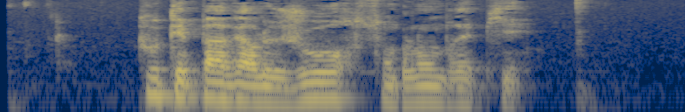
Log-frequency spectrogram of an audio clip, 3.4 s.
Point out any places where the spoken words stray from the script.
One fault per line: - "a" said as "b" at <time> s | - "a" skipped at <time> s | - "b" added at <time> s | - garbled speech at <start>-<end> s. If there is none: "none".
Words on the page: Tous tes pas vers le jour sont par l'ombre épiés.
- "par" skipped at 2.0 s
